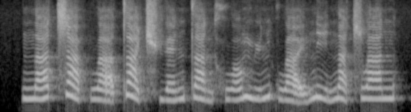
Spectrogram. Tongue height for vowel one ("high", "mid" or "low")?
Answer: low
